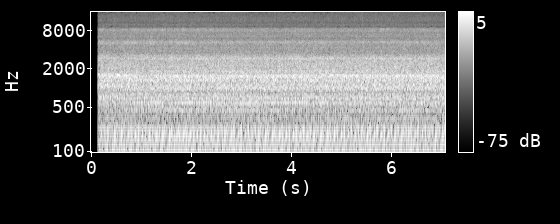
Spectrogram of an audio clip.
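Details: High idle on an engine with poor cylinder balance, cylinder 8 cut out: loud steady rumble with an uneven, lumpy pulse, as if one cylinder is dead and not pulling its weight; misfire suspected, not confirmed.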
